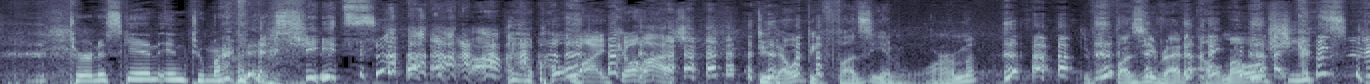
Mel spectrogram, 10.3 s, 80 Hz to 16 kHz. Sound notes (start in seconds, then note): 1.7 starts losing control laughing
